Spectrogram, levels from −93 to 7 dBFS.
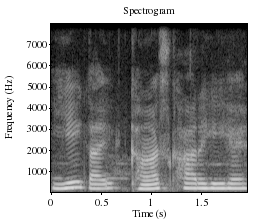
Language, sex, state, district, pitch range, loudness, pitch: Hindi, female, Chhattisgarh, Bastar, 210-225 Hz, -14 LUFS, 220 Hz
